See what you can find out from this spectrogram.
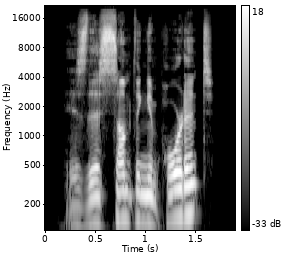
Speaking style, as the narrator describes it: asked, raising my voice

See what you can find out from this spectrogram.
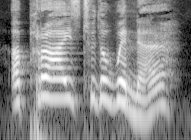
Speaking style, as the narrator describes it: She asked, in that strange accent of hers

